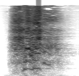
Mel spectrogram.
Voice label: Female Constable combat sound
